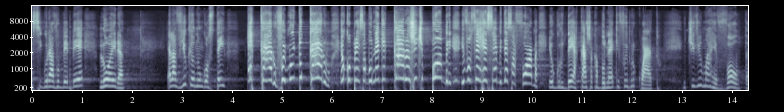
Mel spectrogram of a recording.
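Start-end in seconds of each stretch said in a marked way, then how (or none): 4.3-10.1 much higher, pleading mother's voice; hurt mother. Retold or imitated. Mother protesting to daughter about the costly doll, high and hurt. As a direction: voice the poor mother, stung and pleading.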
